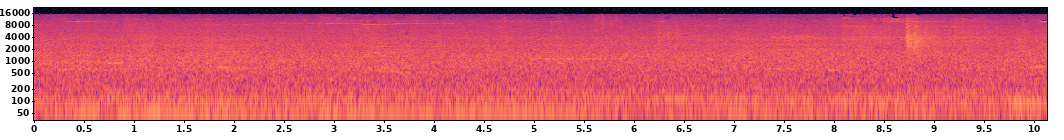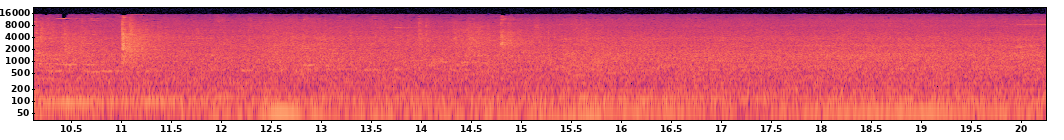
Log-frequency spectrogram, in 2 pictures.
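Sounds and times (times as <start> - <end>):
city roadside street sounds: 0.0 - 20.2.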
